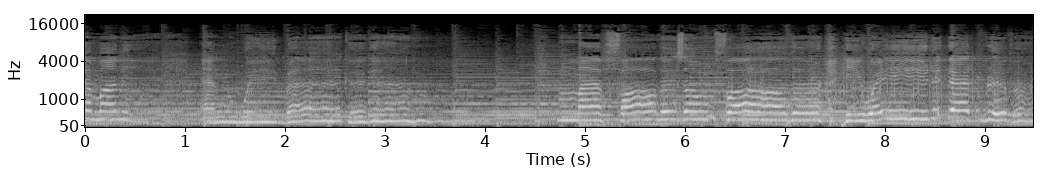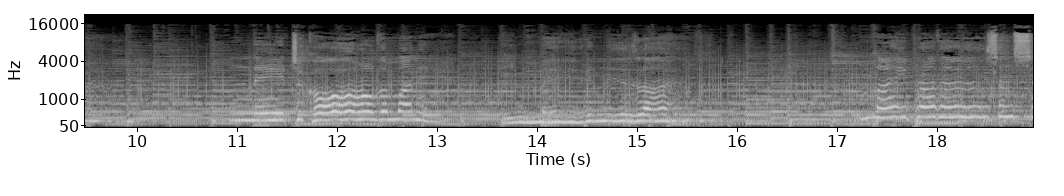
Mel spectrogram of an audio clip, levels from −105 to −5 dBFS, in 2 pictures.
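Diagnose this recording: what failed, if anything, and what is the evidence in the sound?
A train of clicks runs from 6.47 s to 18.93 s, around 13 per second at uneven spacing and peaking about 5 dB above the sound. The near-identical pulses likely come from nearby equipment interference in the analogue wiring, or from a faulty connection or power supply.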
